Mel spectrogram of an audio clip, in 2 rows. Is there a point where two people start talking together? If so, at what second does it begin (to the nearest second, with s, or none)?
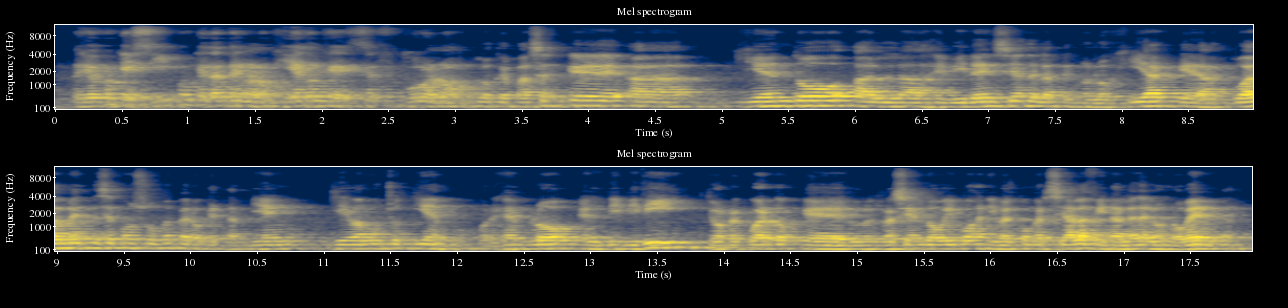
none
